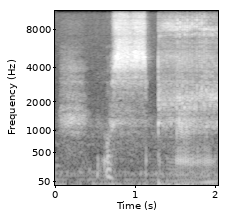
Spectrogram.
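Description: A man's short, faint breath, a hissing in-breath about halfway through.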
